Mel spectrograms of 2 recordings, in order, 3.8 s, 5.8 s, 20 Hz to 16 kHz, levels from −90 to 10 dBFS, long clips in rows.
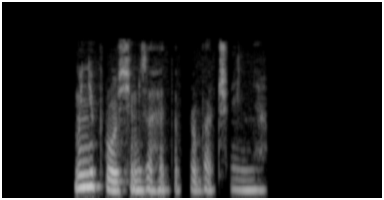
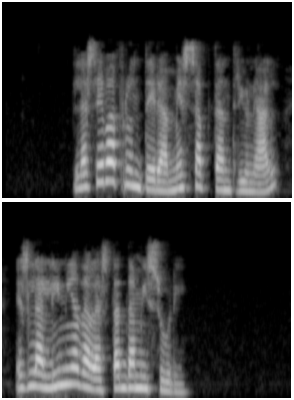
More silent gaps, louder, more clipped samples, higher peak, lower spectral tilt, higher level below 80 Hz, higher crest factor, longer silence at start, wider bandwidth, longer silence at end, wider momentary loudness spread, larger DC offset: first, 1.80-1.87 s vs none; second, -26 LUFS vs -18 LUFS; neither; second, -10 dBFS vs -2 dBFS; about the same, -6 dB/octave vs -5 dB/octave; about the same, -66 dBFS vs -62 dBFS; about the same, 18 dB vs 16 dB; about the same, 0.75 s vs 0.7 s; about the same, 7.8 kHz vs 7.6 kHz; about the same, 1.15 s vs 1.05 s; first, 14 LU vs 10 LU; neither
